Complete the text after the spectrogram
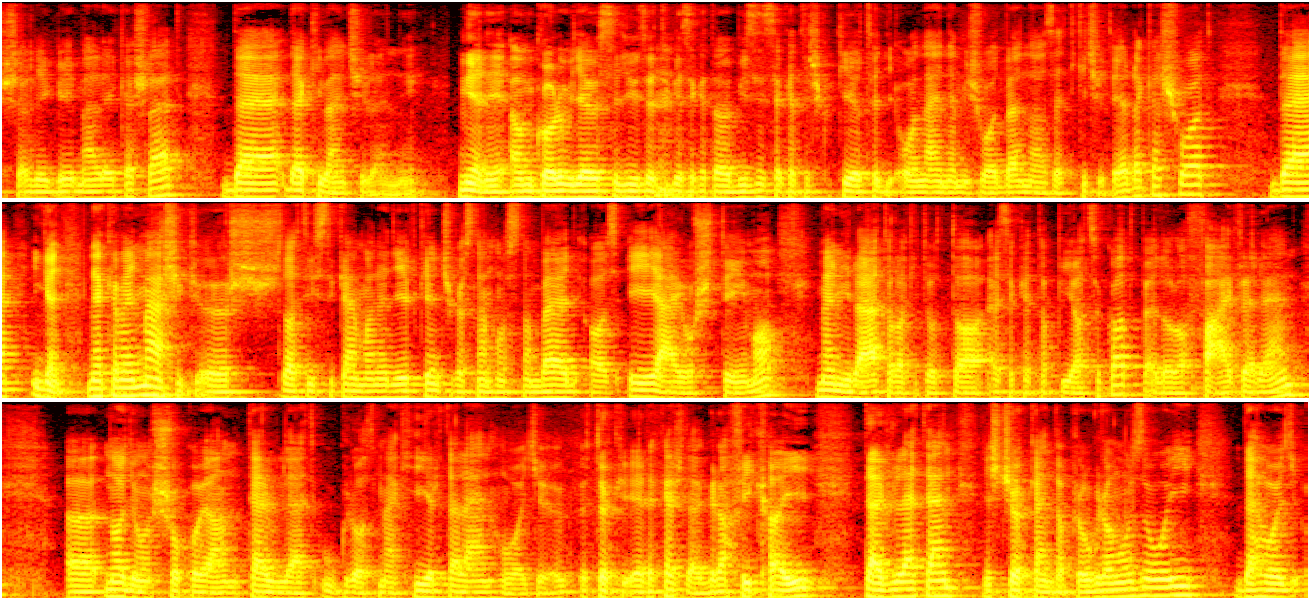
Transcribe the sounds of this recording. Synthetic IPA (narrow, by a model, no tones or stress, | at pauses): e̥ʃɛ̰leːɡːeːmɛlːeːkɛʃlɛt̪ː | d̪ɛd̪ɛkivaːnt͡ʃilɛ̰nːḭ | miɛneʔɒmiko̞ɾuɟɛøsːɛɟyːt̪øt̪ːykɛzɛkɛt̪ɒbiznisɛkɛt̪eʃkijøt̪ho̞ɟo̞̰nlaːjnːɛmiʃʋo̞lt̪bɛnːɛɒzɛɟkit͡ʃit̪eːrd̪ɛkɛʃʋo̞lt̪ | d̪ɛiɡɛnnɛkɛmɛɟmaːʃikøʃt̪ɒt̪ist̪ikaːmbɒnɛɟeːpkeːn̚t͡ʃɒkɒst̪nɛmɦo̞st̪ɒmbɛoɟɒzeːaːjo̞ʃt̪eːmɒ | mɛɲːiɾɛaːt̪ɒlɒkiːt̪o̞t̪ːɒɛzɛkɛt̪ɒpijɒt̪so̞̥kɒt̪pḛːld̪aːulɒfa̰ːjvɛɾɛn | nɒɟo̞nʃo̞ko̞jɒnt̪ɛɾylɛt̪uɡro̞t̪mɛkhiːrt̪ɛlɛnɦo̞ɟt̪økjo̰ʔeːrd̪ɛkɛʒd̪ɛɡrɒfikʰɒji | t̪ɛɾylɛt̪ɛn | eːʃt͡ʃøkːɛn̪t̪ɒpro̞ɡrɒmo̞zoːji | d̪ɛɦo̞ɟ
